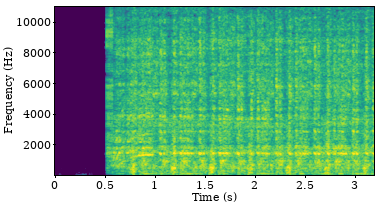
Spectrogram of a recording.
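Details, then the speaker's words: 2013 Royal Enfield Classic 500 EFI single, engine running cold, push-rods checked through inspection panel while pumping oil: light, even valvetrain patter with faint steady whine, no knocking or pinging; normal cold running. "But everything sounds silent, like there's no knocking, there's no pinging."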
